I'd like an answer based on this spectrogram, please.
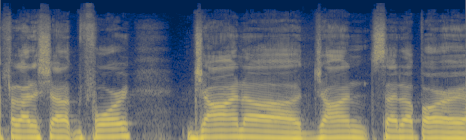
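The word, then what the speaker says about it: Jean: john lorenzo g right john renzo g so his name is john but it's spelled j e a n lorenzo l o r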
